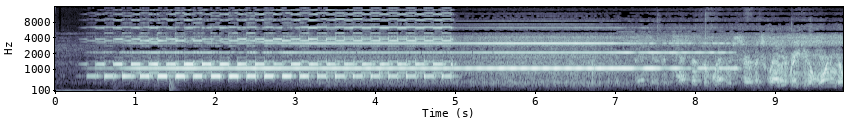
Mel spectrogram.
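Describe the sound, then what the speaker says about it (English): A NOAA weather radio warning alarm for north central Ohio sounds as a loud steady pulsing electronic tone with harmonics, then gives way to a synthesized announcer voice over a lingering tone. "Weather radio warning alarm for the WNG 698 listening area of north central Ohio."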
